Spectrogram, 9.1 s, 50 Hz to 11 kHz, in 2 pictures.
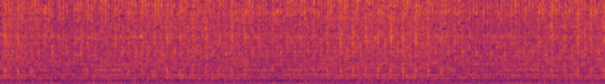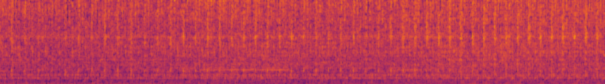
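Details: Renault Clio RS1 at steady idle: fine, fast ticking over the engine note; abnormal engine noise, source not pinned down.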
